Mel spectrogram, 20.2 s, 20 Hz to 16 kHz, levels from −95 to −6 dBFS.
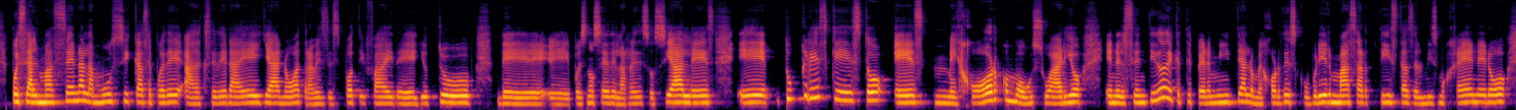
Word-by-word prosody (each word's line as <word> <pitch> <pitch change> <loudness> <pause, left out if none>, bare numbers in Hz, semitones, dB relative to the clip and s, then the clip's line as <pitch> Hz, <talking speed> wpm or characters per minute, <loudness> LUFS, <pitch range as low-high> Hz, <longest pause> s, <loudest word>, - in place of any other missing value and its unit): pues, 220 -1 +5
se 220 0 +2
almacena 200 +5 +3
la 210 -4 +1
música, 215 +1 -2
se 200 0 -6
puede 200 +1 0
acceder 175 +2 -4
a 175 -1 -1
ella, 195 0 +1
¿no?, 175 +1 -2
a 195 0 -1
través 165 -1 -5
de 170 - -11
Spotify, 175 +1 -4
de 170 -1 -1
YouTube, 190 +1 +2 0.3
de, 165 -2 -1
eh, - - -8
pues, 170 +1 -6
no 185 0 -3
sé, 180 0 -2
de 175 - -1
las 160 -1 -4
redes 175 +1 -6
sociales, 195 +3 +2 0.3
eh, 200 0 +2
¿tú 295 0 -1
crees 340 -1 0
que 270 -7 +1
esto 250 +1 +3
es 195 0 +2
mejor 185 +6 +2
como 230 -9 +2
usuario, 185 +2 +1 0.3
en 190 -1 +1
el 185 -1 +2
sentido 200 - 0
de 310 -4 +2
que 210 - -5
te 210 0 -9
permite 195 +3 0
a 215 - +2
lo 195 -2 0
mejor 180 +2 -4
descubrir 200 0 +1
más 195 0 +3
artistas 195 0 -4
del 175 -2 -3
mismo 180 +2 -6
género, 205 +2 0
195 Hz, 150 wpm, -23 LUFS, 180-205 Hz, 0.3 s, pues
